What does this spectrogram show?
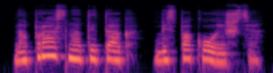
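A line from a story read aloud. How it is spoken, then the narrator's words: Plain. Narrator (Russian): сказала она наконец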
